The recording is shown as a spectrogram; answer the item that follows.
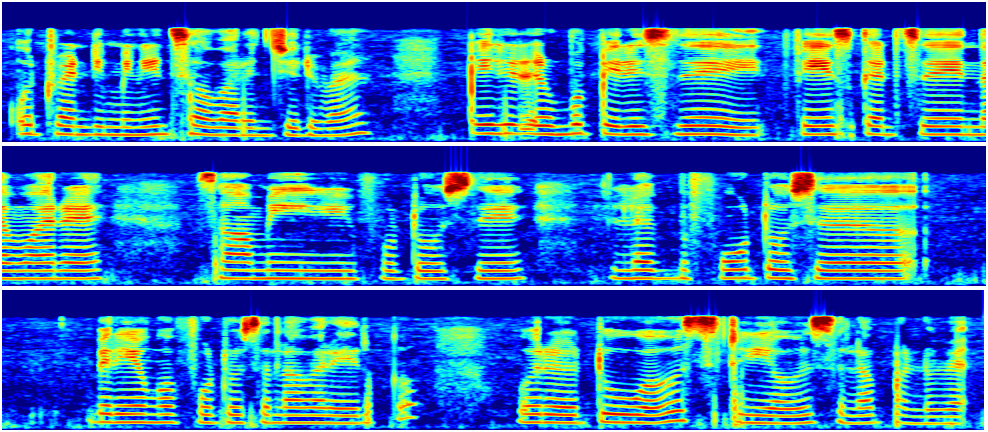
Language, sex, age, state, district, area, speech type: Tamil, female, 18-30, Tamil Nadu, Coimbatore, rural, spontaneous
